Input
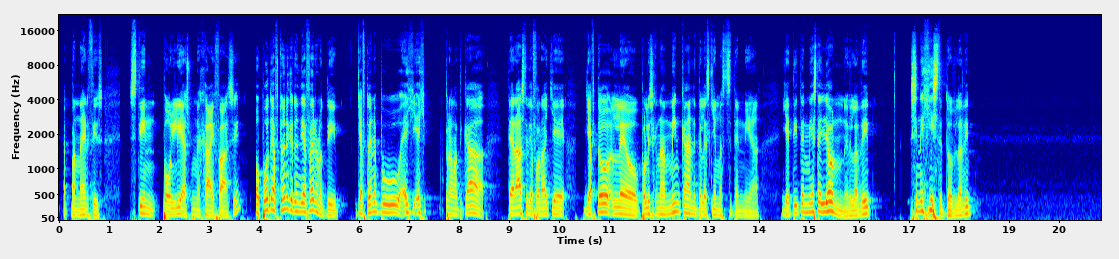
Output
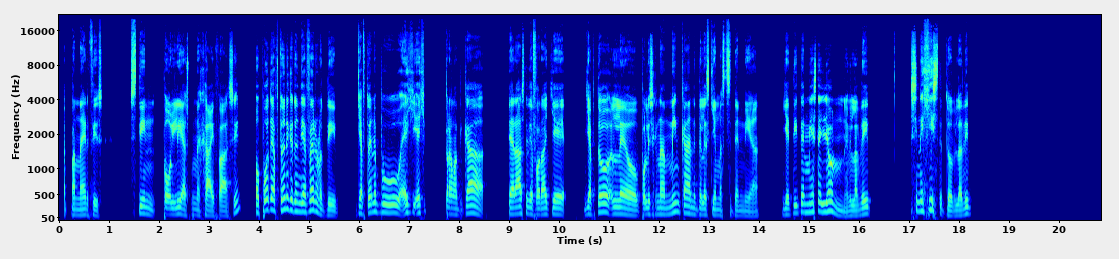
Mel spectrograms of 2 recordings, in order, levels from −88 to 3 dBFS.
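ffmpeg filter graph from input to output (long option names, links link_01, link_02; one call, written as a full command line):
ffmpeg -i in.wav -filter_complex "[0:a]asettb=1/sr,asplit=3[link_01][link_02][link_03];[link_01]atrim=end=14.924[link_04];[link_02]atrim=start=14.92:end=16.04,asetpts=PTS-STARTPTS,afade=type=in:duration=0.004:curve=qsin,afade=type=out:start_time=1.116:duration=0.004:curve=qsin,lowpass=6400,aecho=1:1:1:0.52,atrim=end_sample=49392[link_05];[link_03]atrim=start=16.036[link_06];[link_04][link_05]acrossfade=duration=0.004:curve1=hsin:curve2=qsin[link_07];[link_07][link_06]acrossfade=duration=0.004:curve1=qsin:curve2=hsin,acrossover=split=240|850[link_08][link_09][link_10];[link_08]acompressor=threshold=-30dB:ratio=4[link_11];[link_09]acompressor=threshold=-21dB:ratio=4[link_12];[link_10]acompressor=threshold=-31dB:ratio=4[link_13];[link_11][link_12][link_13]amix=inputs=3:normalize=0,anlmdn=0.398,aderivative,volume=2.5dB" out.wav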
